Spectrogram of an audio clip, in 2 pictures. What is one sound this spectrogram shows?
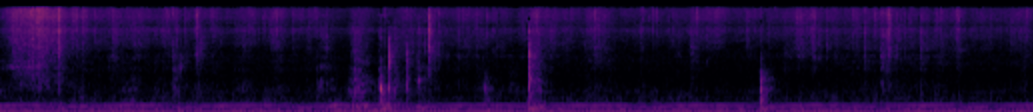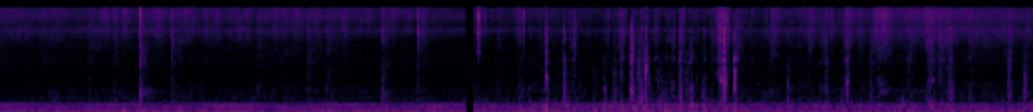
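A wooden spatula scrapes and taps against a pan.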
